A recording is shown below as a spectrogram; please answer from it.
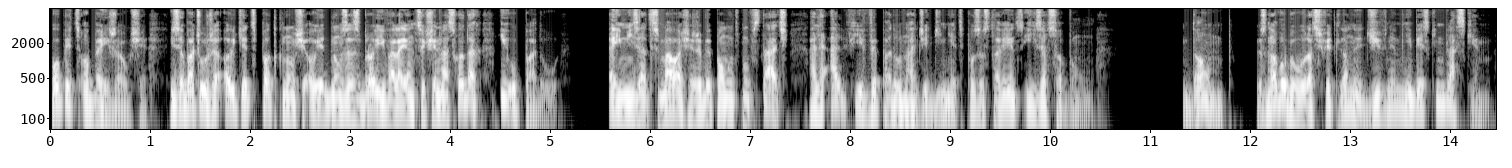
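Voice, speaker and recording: A man narrating an adventure novel in a dramatic, expressive storytelling manner. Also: fairly low pitch, fairly quick, slightly rough, no echo, clean studio sound. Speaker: audiobook narrator.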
